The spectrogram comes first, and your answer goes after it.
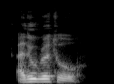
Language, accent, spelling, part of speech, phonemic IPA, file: French, France, à double tour, adverb, /a du.blə tuʁ/, LL-Q150 (fra)-à double tour.wav
- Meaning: with two turns of the key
